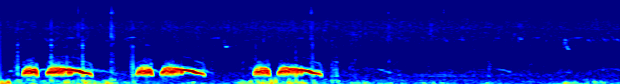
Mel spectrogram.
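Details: Spotted dove with a soft, low cooing phrase: three paired coos, each a short note followed by a longer, slightly falling coo, then quiet.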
